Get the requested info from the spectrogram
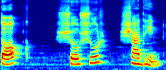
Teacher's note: শব্দের আদিতে ব ফলার উচ্চারণ হয় না।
